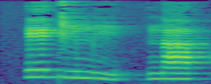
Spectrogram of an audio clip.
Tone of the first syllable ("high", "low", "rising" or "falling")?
high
